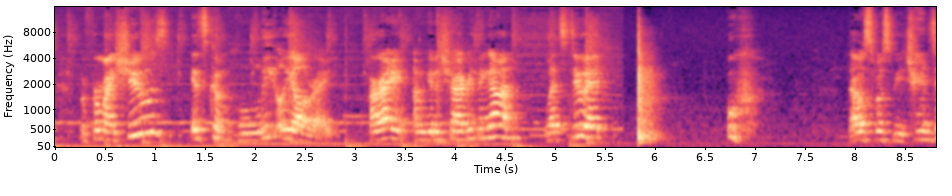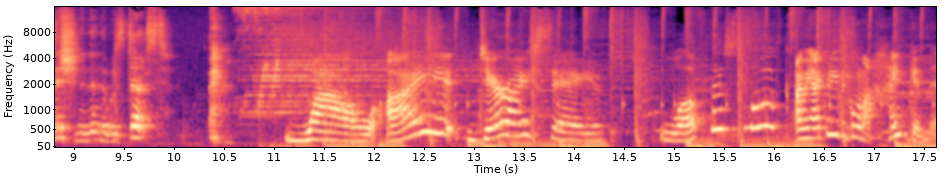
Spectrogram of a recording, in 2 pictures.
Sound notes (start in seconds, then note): 5.7 banging; 10.3 coughs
